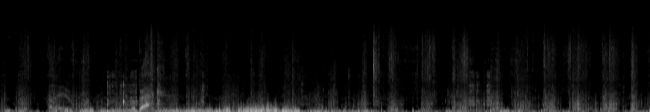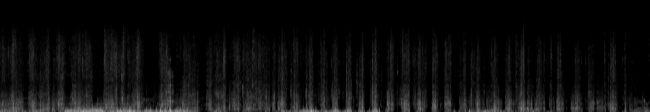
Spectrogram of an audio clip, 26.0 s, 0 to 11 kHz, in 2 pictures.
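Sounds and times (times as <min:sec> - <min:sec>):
wind gusts on microphone: 0:00.0 - 0:17.4, 0:18.6 - 0:20.6, 0:22.1 - 0:23.7
footsteps crunching in snow: 0:00.0 - 0:25.7.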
